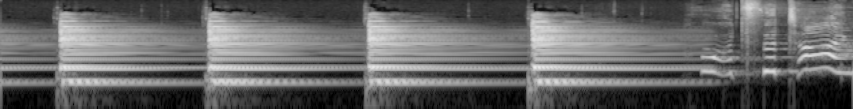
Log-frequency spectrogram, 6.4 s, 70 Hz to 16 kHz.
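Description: Piano note struck four times, about once every 1.2 seconds. Each strike rings and dies away before the next.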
